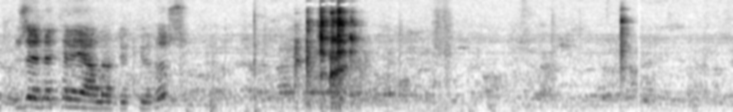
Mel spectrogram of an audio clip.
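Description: Bowls clink against plates.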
